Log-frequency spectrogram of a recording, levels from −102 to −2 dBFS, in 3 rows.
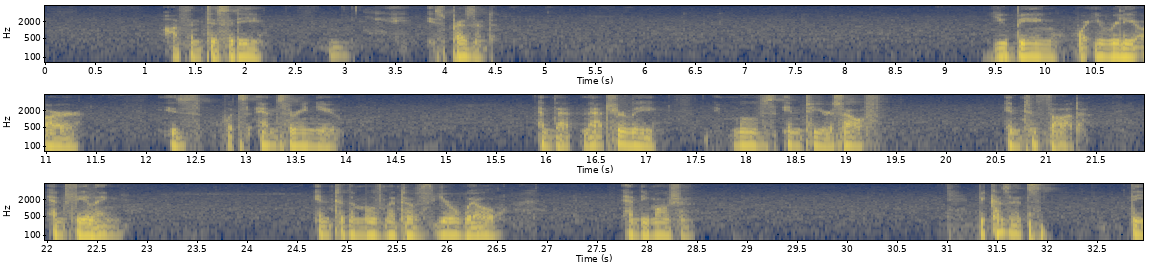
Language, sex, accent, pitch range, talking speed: English, male, American, 95-110 Hz, 60 wpm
